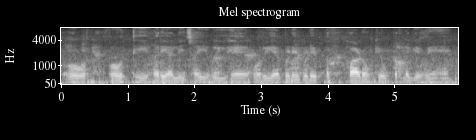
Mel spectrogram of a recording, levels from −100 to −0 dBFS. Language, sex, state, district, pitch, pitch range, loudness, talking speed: Hindi, male, Rajasthan, Bikaner, 110 Hz, 110-115 Hz, -19 LUFS, 170 wpm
